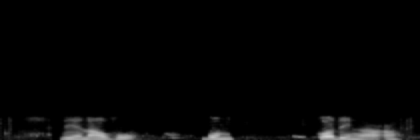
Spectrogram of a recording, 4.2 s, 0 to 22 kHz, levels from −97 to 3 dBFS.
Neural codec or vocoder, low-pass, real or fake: codec, 16 kHz, 4 kbps, X-Codec, HuBERT features, trained on balanced general audio; 3.6 kHz; fake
